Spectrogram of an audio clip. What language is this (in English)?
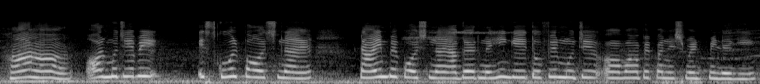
Urdu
